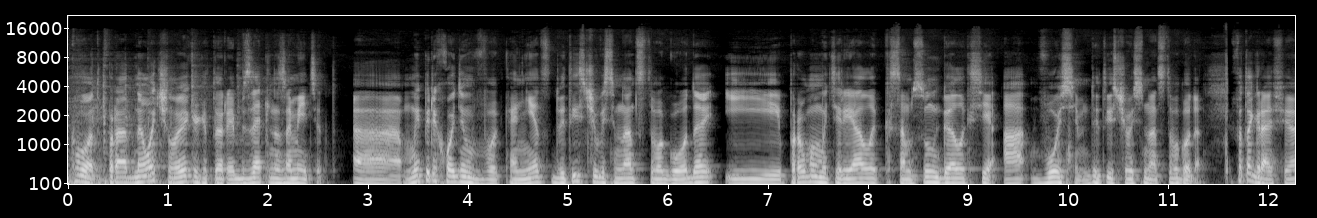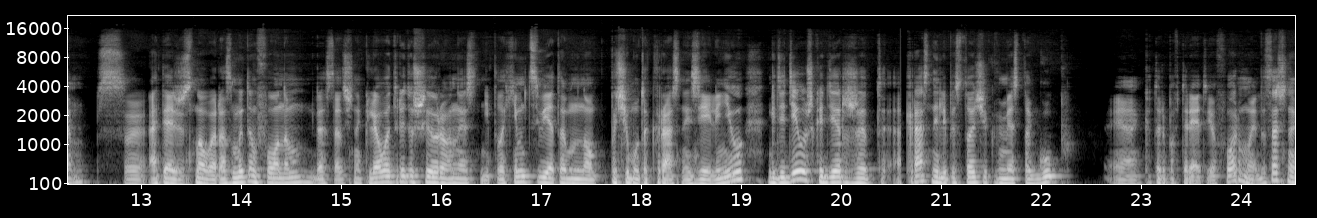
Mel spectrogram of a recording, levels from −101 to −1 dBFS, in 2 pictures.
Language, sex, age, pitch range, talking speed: Russian, male, 20-39, 105-130 Hz, 125 wpm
